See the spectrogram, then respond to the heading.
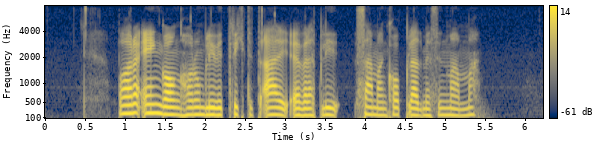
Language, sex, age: Swedish, female, 25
